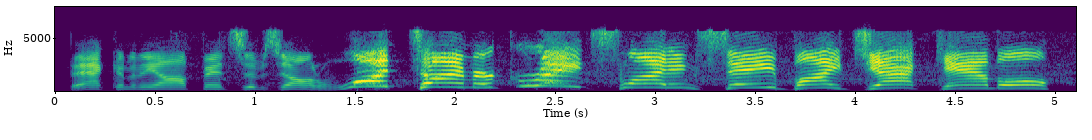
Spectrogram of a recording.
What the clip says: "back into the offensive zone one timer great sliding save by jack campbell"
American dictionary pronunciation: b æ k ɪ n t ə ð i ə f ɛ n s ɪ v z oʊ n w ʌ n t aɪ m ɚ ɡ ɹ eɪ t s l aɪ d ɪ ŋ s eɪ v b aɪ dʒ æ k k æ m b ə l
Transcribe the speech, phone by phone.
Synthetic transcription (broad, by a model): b æ k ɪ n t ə ð i ə f ɛ n s ɪ v z oʊ n w ʌ n t aɪ m ɚ ɡ ɹ eɪ t s l aɪ d ɪ ŋ s eɪ v b aɪ dʒ æ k k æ m b l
